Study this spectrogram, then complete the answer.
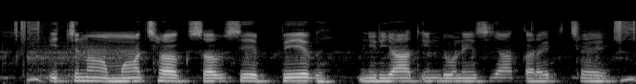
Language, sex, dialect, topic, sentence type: Maithili, male, Bajjika, agriculture, statement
